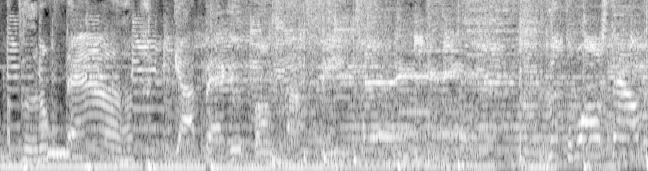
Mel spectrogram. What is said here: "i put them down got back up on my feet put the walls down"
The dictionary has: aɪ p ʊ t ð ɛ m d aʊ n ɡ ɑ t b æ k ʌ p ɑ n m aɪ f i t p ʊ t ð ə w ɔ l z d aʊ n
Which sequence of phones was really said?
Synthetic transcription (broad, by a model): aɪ p ʊ t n d aʊ n ɡ ɑ t b æ k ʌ b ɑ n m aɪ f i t p ʊ t ð ə w ɔ l z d aʊ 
